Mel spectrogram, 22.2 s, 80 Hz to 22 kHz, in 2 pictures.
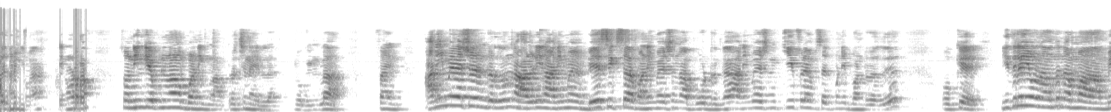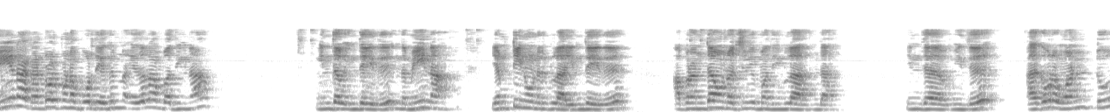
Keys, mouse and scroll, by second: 1.4 ctrl+s, 1.6 middle click, 2.1 ctrl+s, 4.6-6.4 drag, 6.9-9.9 scroll up 1, 12.6-14.2 middle drag, 14.2 click, 15.1 middle click, 15.2 scroll up 1, 15.9 click, 18.2 click, 21.2-22.2 middle drag.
